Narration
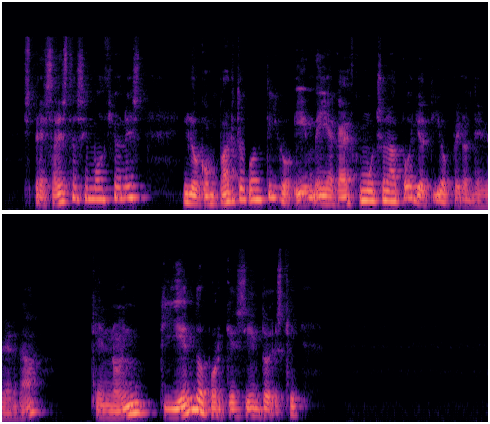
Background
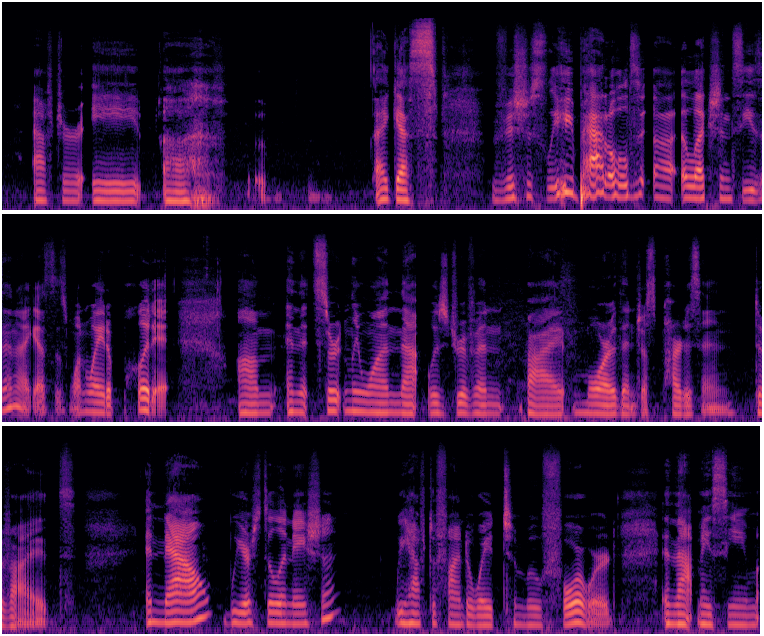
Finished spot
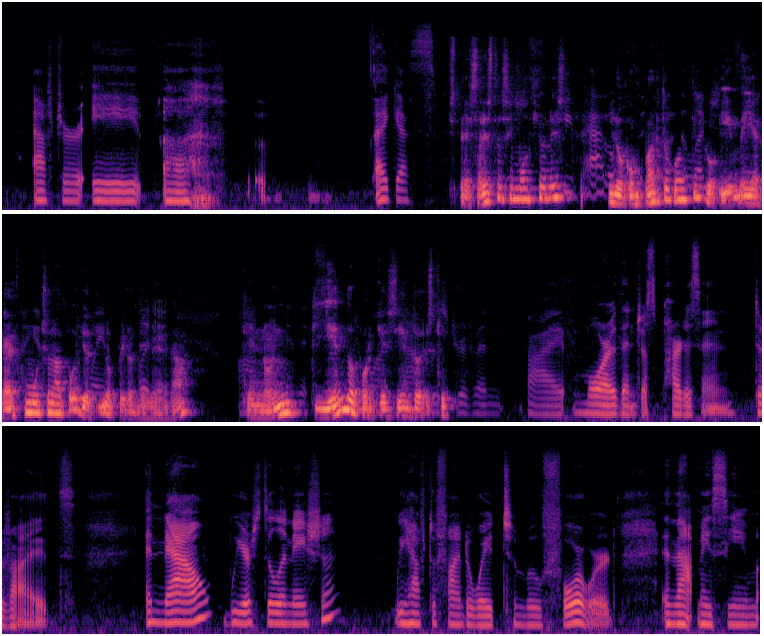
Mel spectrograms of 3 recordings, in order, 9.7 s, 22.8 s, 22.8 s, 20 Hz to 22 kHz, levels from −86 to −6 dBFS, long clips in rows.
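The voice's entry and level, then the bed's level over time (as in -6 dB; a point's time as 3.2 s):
4.25 s, -0.5 dB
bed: 3.78 s -4.5 dB
4.02 s -22 dB
12.75 s -22 dB
13.52 s -3.5 dB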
